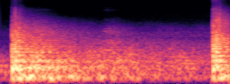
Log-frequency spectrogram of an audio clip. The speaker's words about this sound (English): Before daylight, the buzzing of drones can be heard above the city, followed by loud explosions as they were taken down by air defense systems.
